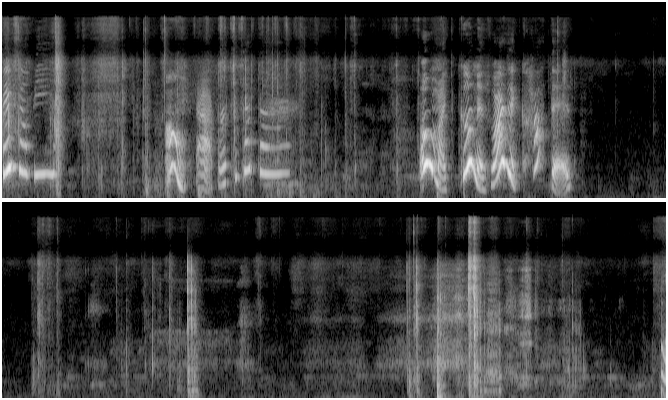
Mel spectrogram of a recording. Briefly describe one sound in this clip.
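Young girls talk with animation close by.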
